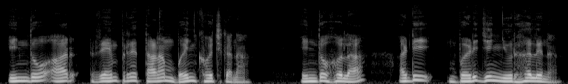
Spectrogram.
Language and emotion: Santali, fearful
